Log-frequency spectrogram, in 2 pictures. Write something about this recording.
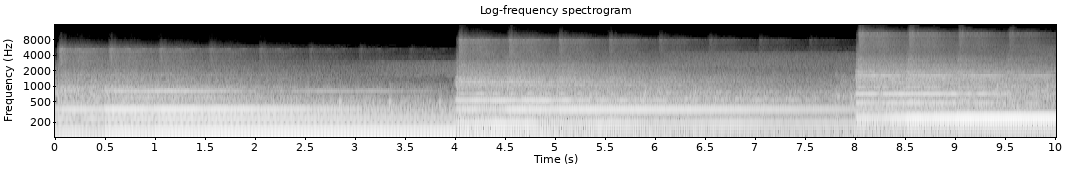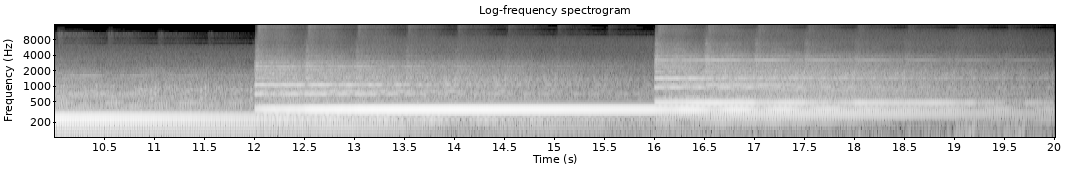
Pitched Bell 01
bell, sampled, 2, low, slow, pitched, iris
